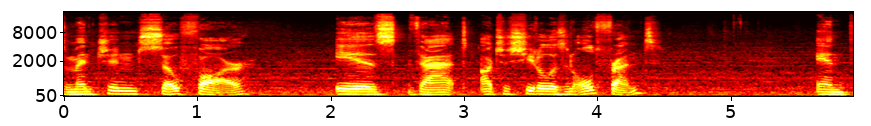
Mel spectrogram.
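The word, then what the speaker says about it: Axochitle: about him the witch's name is achashidel which is spelled a-x-o-c-h-i-t-l-e and probably about all queer has mentioned so far is that acha sheedle is an old friend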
